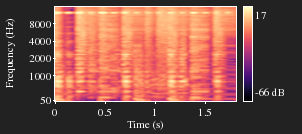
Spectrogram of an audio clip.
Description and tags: hesed&tks3(33)
drum, 707, loop, modified, bend, beat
